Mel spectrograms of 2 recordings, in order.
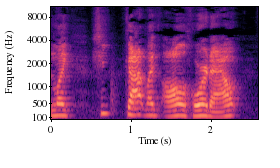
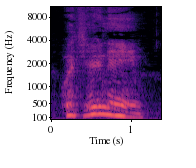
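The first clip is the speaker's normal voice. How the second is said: put-on little breathy voice, much quieter, slower; 13 dB quieter than usual. Speaker retells a woman practicing a voice and asking a name, her little breathy voice. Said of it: "her little breathy voice".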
